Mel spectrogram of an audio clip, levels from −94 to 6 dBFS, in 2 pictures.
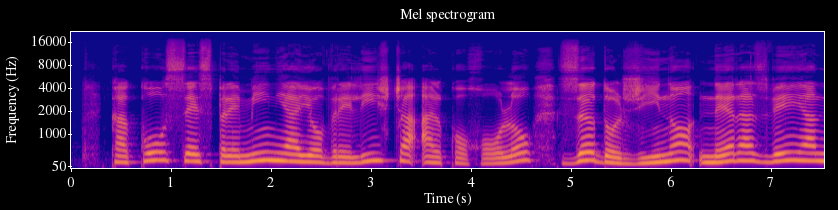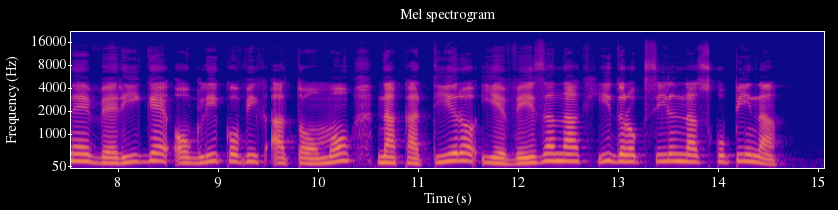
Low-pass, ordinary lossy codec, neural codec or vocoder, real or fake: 19.8 kHz; none; none; real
